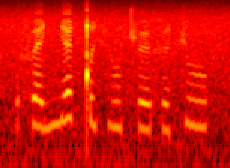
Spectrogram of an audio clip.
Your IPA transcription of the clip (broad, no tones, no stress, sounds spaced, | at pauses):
f ɛ ɲ ɛ ǃ ɵ ç u cʰ ø x ø c u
